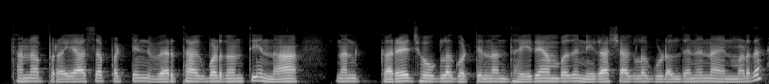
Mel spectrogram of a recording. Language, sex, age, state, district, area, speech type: Kannada, male, 18-30, Karnataka, Bidar, urban, spontaneous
